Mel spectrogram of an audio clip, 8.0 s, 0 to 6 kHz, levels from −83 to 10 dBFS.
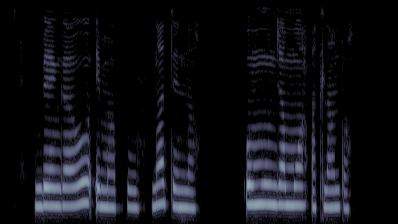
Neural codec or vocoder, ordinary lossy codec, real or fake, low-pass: none; AAC, 32 kbps; real; 5.4 kHz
